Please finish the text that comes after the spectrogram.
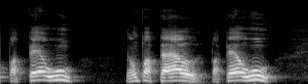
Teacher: o L tem som de U no final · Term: ditongo decrescente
